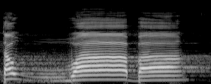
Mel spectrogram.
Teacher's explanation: ان تمام باتوں کا خیال رکھتے ہوئے جیسے انہو کان توابا تو واو پر تشدید ہے، توابا واو کے آگے الف مدہ ایک الف کی مقدار کھینچیں گے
